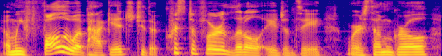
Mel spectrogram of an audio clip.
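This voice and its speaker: A man's voice: medium pitch, lively intonation, moderate pace, vocal fry. A man narrating scripted comedic commentary in a wry, sarcastic manner. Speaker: video essay narrator.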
